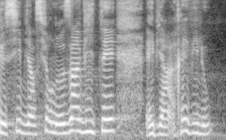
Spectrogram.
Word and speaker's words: Reivilo: Et puis aussi, bien sûr, nos invités, Révilou. C'est ça, on prononce comme ça.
